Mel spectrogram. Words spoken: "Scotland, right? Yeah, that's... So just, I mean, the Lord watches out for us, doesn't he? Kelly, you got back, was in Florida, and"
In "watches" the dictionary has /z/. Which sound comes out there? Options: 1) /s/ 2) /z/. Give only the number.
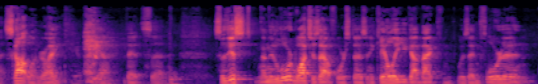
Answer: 2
